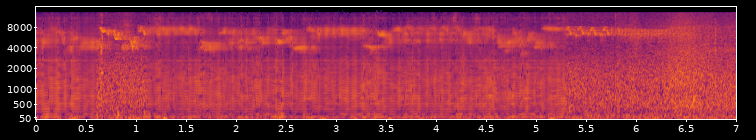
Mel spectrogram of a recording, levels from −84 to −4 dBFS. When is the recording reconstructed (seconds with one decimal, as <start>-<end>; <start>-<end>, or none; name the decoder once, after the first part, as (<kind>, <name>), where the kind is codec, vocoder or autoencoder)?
0.0-0.6 (vocoder, BigVGAN v2); 1.1-5.3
